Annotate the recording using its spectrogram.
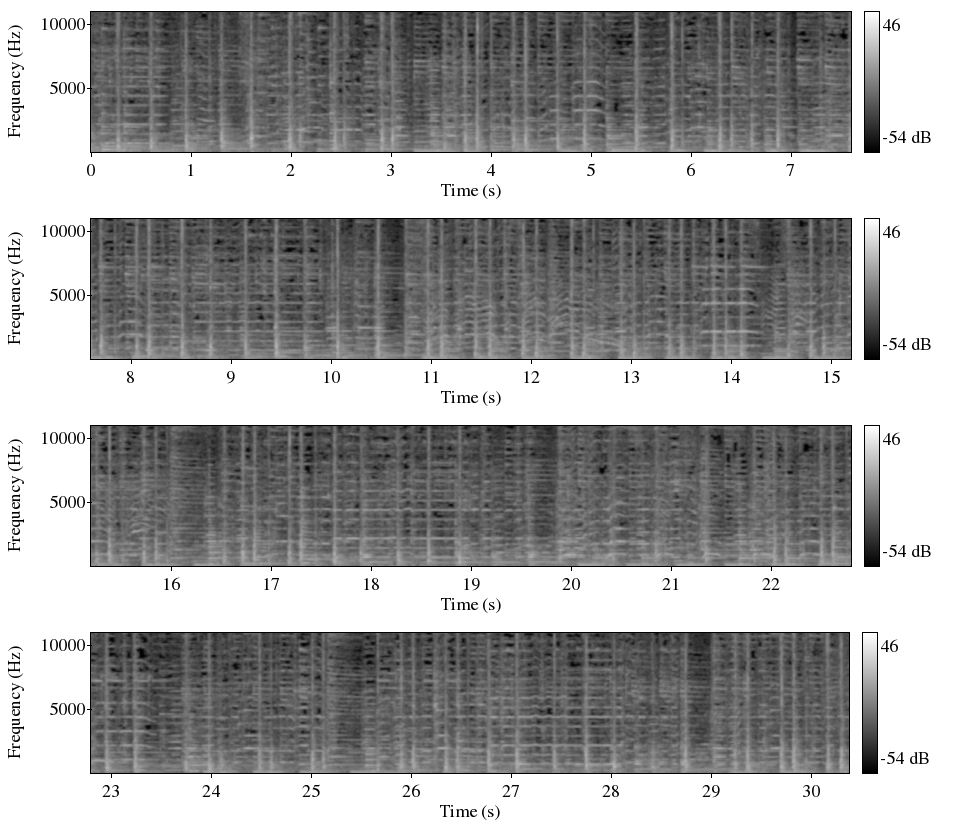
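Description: Jaranita, an Andean dance music, led by a violin over a steady, evenly pulsing bass beat.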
